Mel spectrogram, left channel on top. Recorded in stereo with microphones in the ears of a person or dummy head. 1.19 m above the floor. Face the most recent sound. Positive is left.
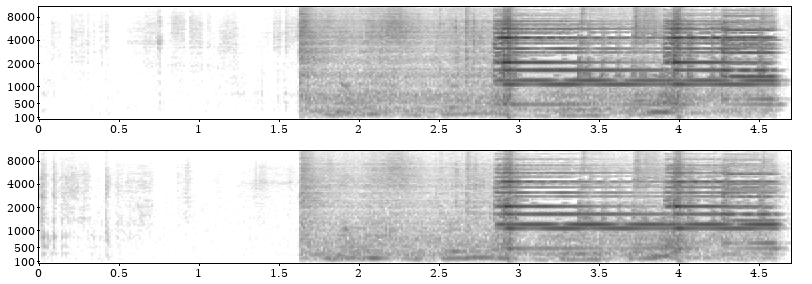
turn(degrees=45)  # may be behind; listen again after turning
